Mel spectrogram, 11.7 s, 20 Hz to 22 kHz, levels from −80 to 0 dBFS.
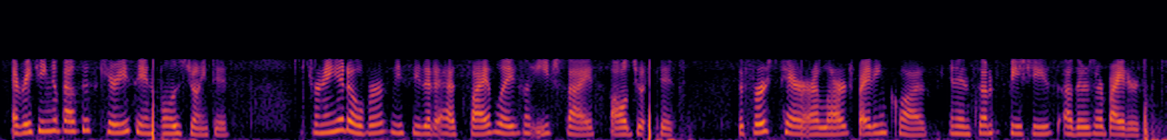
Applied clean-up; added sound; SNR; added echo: neural separator model SepFormer WHAM!.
